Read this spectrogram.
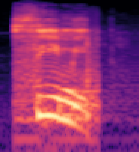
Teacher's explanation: સી ઉપર ભાર આવી જ જાય છે ઓટોમેટિક તમે બોલશો ત્યારે.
